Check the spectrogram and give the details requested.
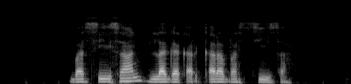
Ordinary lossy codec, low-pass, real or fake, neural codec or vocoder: Opus, 32 kbps; 7.2 kHz; fake; codec, 16 kHz, 4.8 kbps, FACodec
